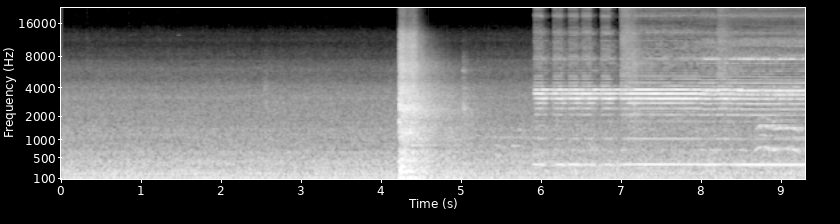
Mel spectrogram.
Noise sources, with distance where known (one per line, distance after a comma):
unidentified impact machinery, near
car horn, near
